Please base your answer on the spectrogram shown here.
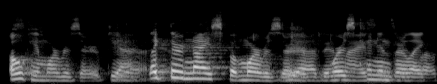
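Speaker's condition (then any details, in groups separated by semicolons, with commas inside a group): No condition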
